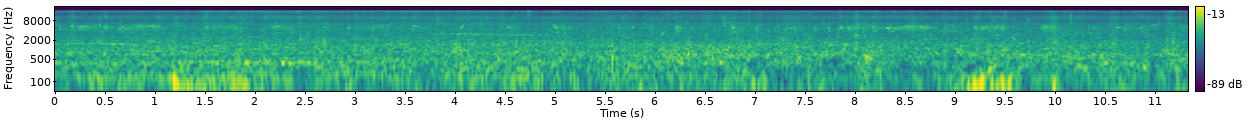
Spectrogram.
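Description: Faint, steady trickle of spring water running down a small concrete channel beside the path, with a short high chirp repeating throughout.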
